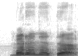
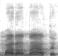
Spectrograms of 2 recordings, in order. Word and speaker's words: Maranata: Maranatá, como dizemos nós católicos, ou Maranata, como dizem nossos irmãos separados, os evangélicos ou protestantes. Não importa a pronúncia, o significado é o mesmo.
